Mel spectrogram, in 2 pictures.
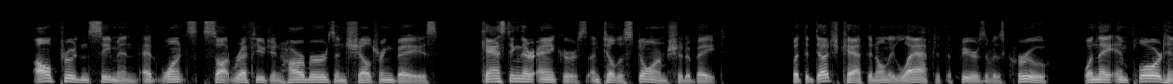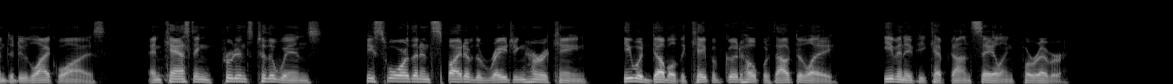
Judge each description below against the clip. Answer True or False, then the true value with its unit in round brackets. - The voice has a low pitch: True (105 Hz)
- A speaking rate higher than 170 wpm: True (185 wpm)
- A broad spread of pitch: False (4.1 semitones)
